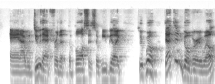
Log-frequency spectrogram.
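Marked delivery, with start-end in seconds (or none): 2.8-4.3 amused little laugh through words, pitched up, swooping. Do an impression for the bosses of a man who thought he was funny, imitating his little laugh. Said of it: "do this like little laugh and this sound with his voice".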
